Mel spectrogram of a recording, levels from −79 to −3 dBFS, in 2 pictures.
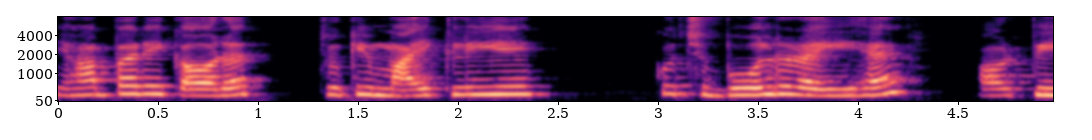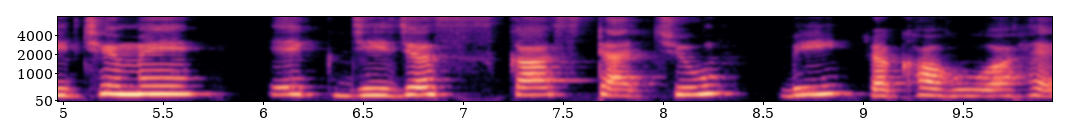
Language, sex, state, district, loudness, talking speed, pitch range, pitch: Hindi, female, Uttar Pradesh, Muzaffarnagar, -16 LUFS, 140 wpm, 230-275 Hz, 255 Hz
